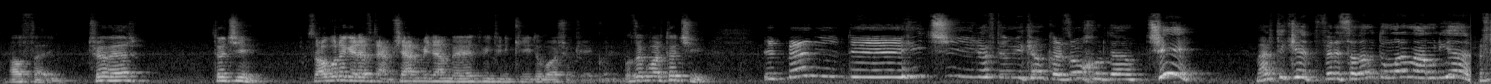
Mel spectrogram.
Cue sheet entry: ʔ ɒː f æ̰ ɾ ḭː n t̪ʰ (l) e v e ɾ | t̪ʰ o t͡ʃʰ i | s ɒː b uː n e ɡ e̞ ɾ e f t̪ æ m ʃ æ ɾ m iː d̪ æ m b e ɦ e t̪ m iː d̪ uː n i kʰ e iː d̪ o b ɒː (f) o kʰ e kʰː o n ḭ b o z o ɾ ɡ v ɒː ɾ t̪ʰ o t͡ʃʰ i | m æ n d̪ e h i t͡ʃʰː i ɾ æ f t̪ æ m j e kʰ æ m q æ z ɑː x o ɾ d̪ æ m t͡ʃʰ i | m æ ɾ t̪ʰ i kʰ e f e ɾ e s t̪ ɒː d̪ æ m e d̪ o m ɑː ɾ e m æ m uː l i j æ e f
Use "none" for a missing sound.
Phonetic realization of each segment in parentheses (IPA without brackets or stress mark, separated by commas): ɾ, ʃ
